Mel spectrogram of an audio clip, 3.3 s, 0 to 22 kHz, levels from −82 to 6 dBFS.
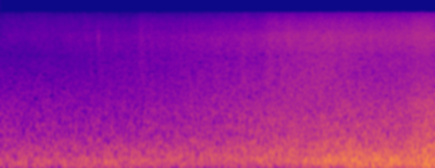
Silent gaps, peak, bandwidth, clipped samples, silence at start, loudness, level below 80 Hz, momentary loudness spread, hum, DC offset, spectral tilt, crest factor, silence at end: none; -6 dBFS; 16.5 kHz; under 0.1%; 0 s; -24 LUFS; -36 dBFS; 12 LU; none; under 0.1%; -5 dB/octave; 18 dB; 0 s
